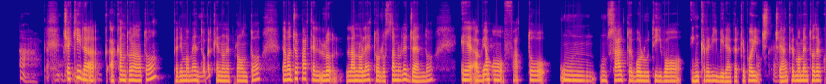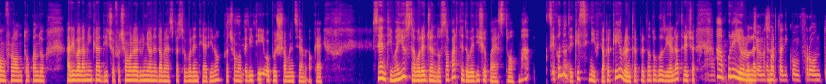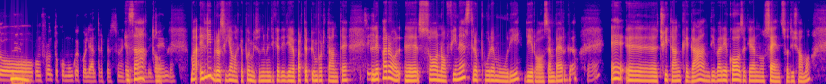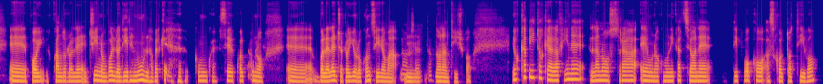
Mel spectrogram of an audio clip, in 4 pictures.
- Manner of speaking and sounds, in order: other background noise; unintelligible speech; chuckle
- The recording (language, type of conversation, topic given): Italian, podcast, Come capisci quando è il momento di ascoltare invece di parlare?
